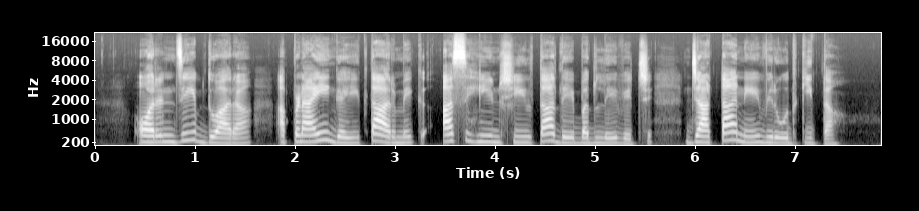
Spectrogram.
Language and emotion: Punjabi, neutral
